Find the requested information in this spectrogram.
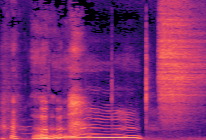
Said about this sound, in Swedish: det lät inte som öl. det luktar inte öl heller. Ska vi gissa att det är någon sorts Coca-Cola i den här burken? Du hörde hela Sverige att jag öppnade en burk någonting.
